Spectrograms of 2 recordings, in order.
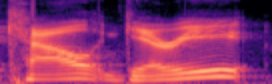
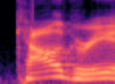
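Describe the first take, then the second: First: It is pronounced the way outsiders say it. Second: It is pronounced the way locals say it. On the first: The speaker is not from the city. The speaker calls it wrong. "then we know you're not from here, or you're just saying it wrong" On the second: The speaker is from the city. The speaker calls it right. "Calgary is how you say it"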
